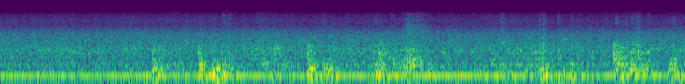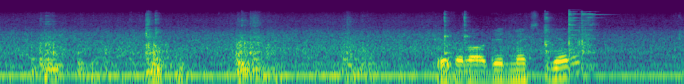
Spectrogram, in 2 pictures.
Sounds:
inside a small room
speech

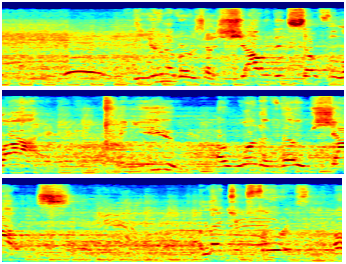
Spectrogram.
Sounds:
music
speech

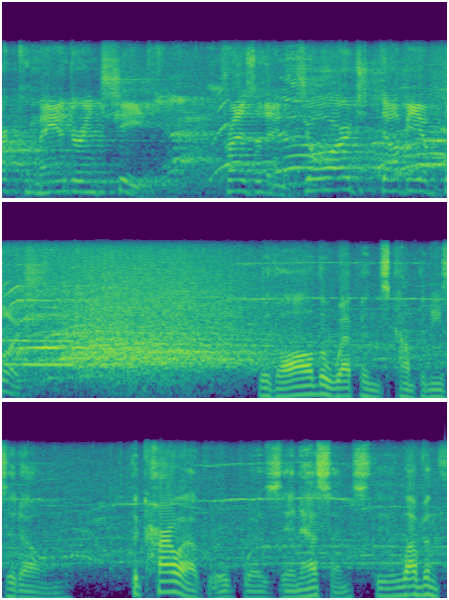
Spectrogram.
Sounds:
man speaking

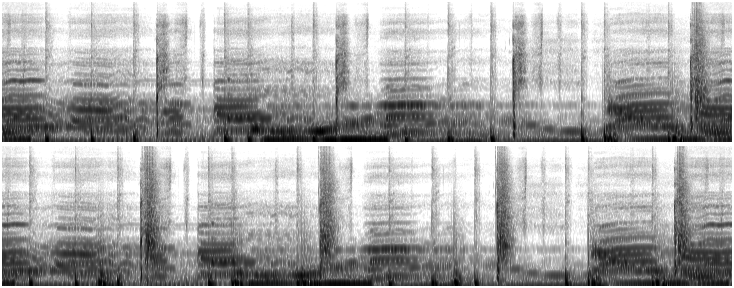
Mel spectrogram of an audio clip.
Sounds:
rhythm and blues
music
beatboxing
soul music

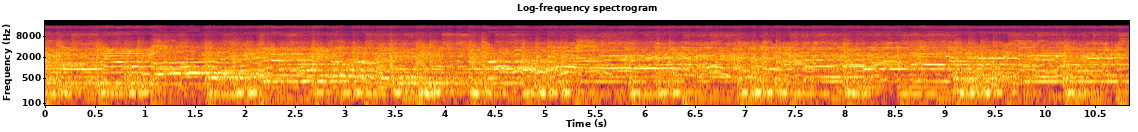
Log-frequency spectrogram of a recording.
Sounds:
music
outside, urban or man-made

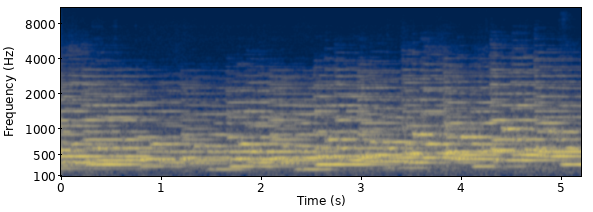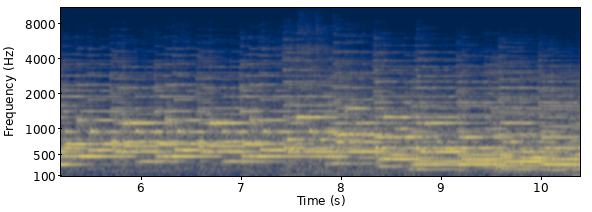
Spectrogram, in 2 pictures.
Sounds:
music

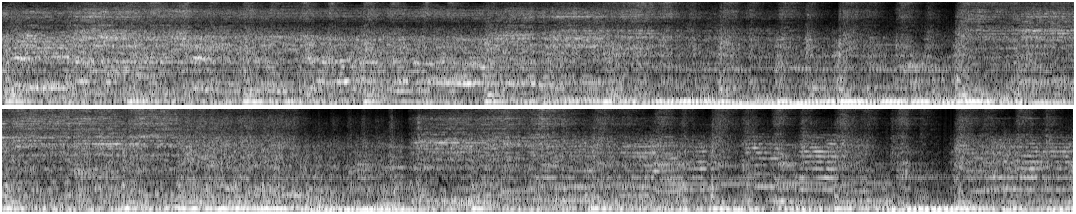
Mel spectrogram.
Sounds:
drum kit
punk rock
music
drum
singing
musical instrument

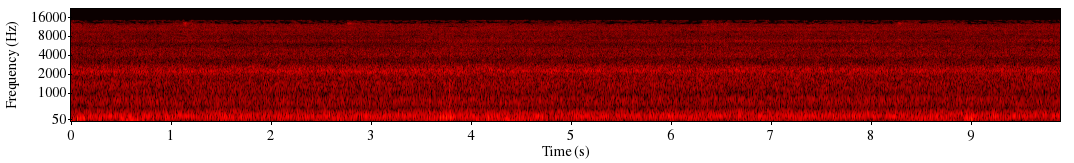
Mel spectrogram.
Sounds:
inside a small room
rustle

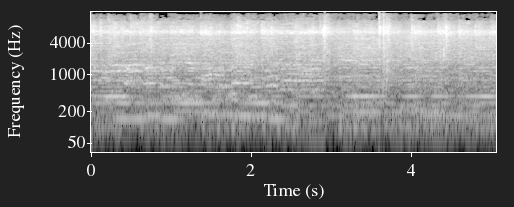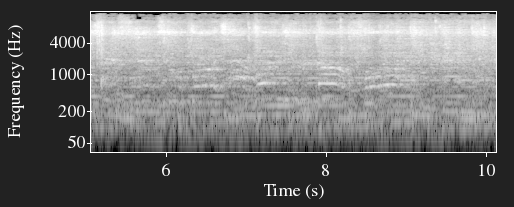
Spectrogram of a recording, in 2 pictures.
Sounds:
music

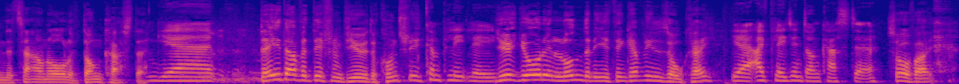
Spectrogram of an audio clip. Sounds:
speech
conversation

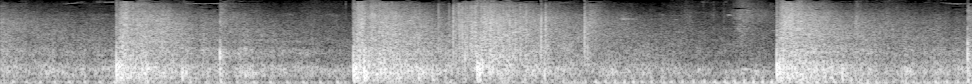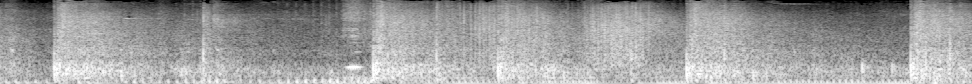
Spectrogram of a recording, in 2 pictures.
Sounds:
burst
explosion

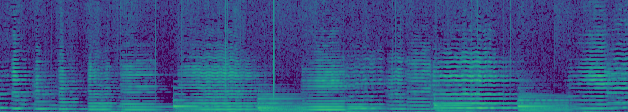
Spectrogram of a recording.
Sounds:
fiddle
music
musical instrument

